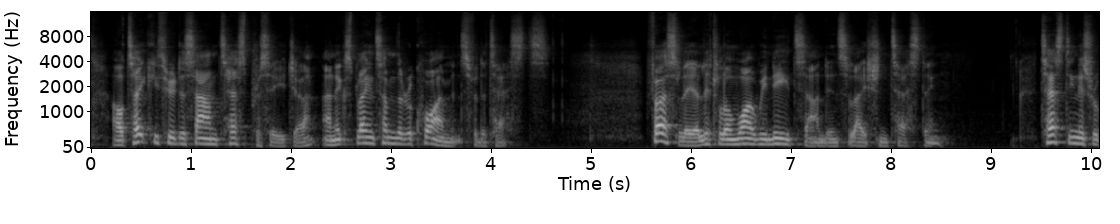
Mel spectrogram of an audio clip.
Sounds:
Speech

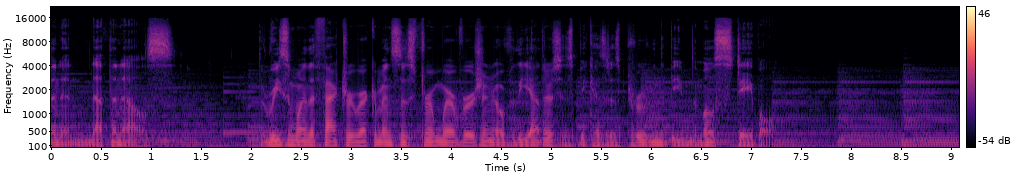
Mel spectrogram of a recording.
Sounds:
Music, Speech

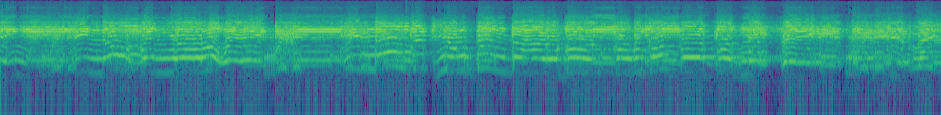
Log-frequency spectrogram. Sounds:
Speech

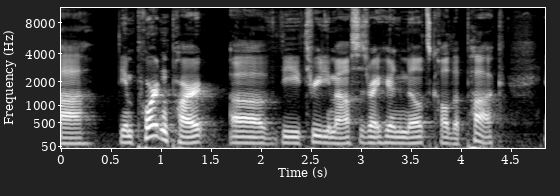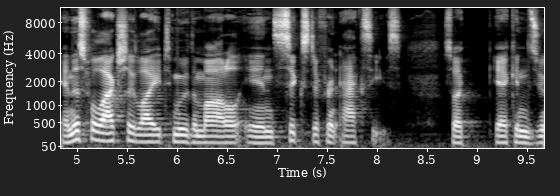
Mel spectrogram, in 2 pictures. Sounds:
Speech

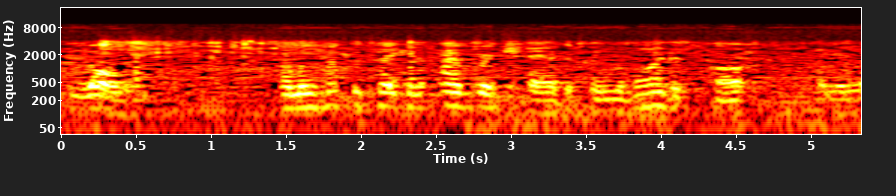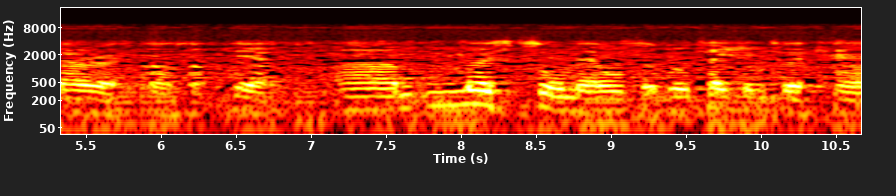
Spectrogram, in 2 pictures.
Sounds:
Speech

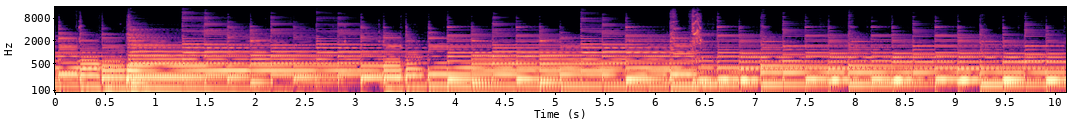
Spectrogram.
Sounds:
Music

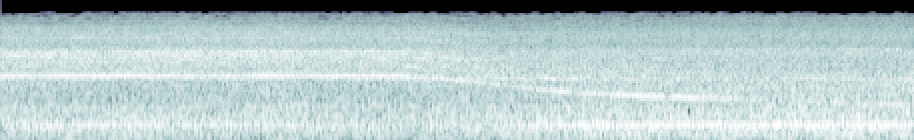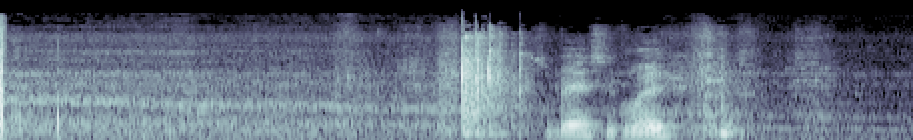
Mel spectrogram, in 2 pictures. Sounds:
Tools, Power tool, Speech, Wood

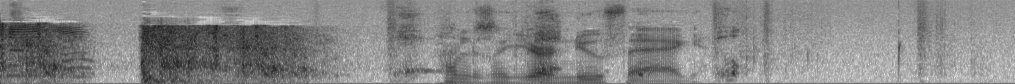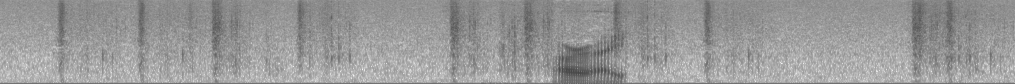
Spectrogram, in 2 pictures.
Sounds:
Run, Speech

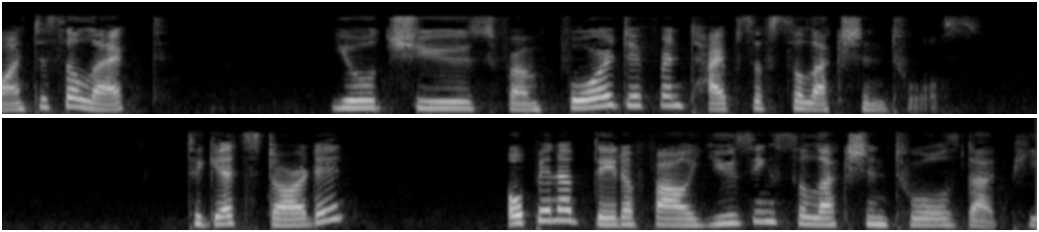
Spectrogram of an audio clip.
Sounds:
Speech

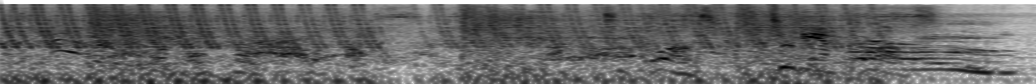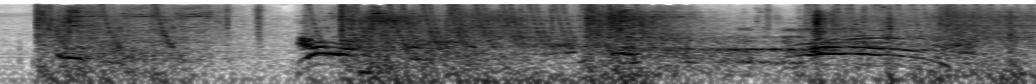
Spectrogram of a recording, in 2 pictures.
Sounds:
Speech

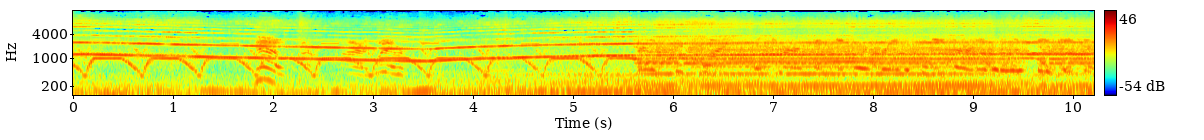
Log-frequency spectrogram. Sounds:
fire truck siren

